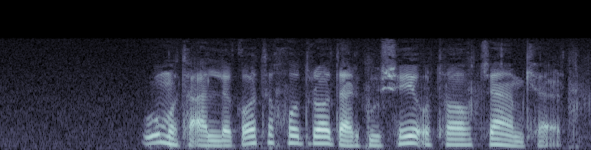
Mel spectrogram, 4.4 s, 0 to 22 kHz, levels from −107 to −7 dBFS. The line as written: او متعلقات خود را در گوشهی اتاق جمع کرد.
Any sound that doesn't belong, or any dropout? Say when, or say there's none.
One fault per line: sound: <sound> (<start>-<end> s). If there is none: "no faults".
no faults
